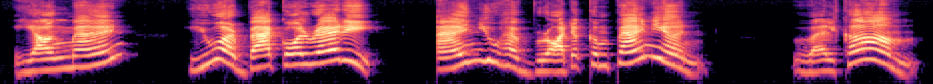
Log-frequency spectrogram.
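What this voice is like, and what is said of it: Deep storybook stone character voice. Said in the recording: “deep voice”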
